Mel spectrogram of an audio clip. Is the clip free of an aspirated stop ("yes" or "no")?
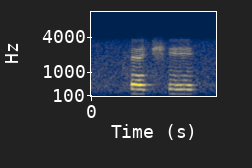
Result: no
